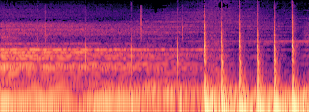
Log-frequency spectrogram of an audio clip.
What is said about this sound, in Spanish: Gervasia se acercó hasta el despacho de don Pedro y temerosamente tocó su puerta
